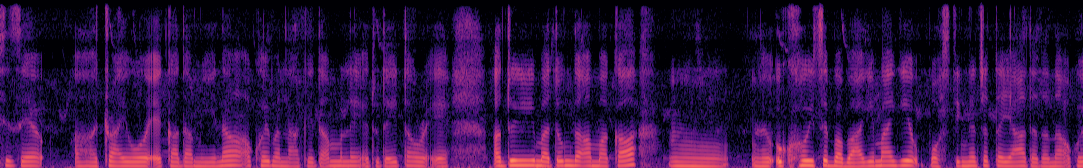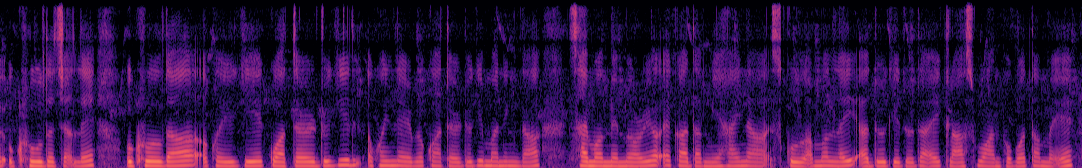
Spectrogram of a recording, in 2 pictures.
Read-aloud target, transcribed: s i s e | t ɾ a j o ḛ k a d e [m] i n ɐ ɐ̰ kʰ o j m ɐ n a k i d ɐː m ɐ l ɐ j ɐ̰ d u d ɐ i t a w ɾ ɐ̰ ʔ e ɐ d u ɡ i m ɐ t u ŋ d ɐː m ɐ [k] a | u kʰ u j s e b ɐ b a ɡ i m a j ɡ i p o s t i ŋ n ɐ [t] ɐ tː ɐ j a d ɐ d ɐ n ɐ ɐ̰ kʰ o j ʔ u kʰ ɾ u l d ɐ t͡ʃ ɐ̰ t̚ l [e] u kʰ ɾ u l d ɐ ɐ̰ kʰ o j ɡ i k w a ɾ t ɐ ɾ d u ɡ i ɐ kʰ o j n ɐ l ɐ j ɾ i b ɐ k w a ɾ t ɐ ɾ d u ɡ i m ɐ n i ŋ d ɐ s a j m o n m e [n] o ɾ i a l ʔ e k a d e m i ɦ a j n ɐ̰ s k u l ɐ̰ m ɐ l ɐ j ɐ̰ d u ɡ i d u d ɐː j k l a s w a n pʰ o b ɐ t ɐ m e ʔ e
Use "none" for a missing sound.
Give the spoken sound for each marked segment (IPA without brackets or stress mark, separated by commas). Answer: m, k, t͡ʃ, e, m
